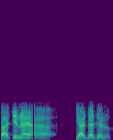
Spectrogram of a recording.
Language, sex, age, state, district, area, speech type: Kannada, male, 60+, Karnataka, Bidar, rural, conversation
